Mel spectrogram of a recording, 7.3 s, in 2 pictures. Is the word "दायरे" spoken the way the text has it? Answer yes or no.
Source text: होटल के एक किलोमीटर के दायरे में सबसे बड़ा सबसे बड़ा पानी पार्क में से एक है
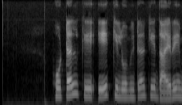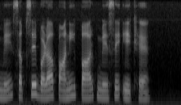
yes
